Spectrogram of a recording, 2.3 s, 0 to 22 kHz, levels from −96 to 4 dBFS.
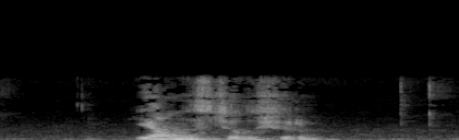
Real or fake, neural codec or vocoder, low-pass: real; none; 9.9 kHz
